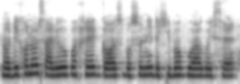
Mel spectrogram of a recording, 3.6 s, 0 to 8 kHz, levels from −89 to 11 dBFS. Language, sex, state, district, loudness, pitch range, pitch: Assamese, female, Assam, Kamrup Metropolitan, -13 LUFS, 210-235 Hz, 220 Hz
